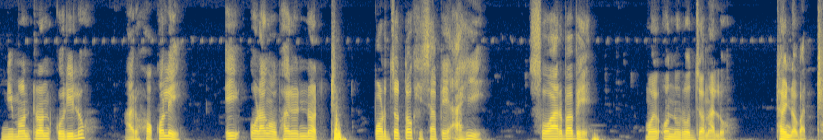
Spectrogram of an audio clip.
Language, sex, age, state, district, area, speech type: Assamese, male, 60+, Assam, Udalguri, rural, spontaneous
